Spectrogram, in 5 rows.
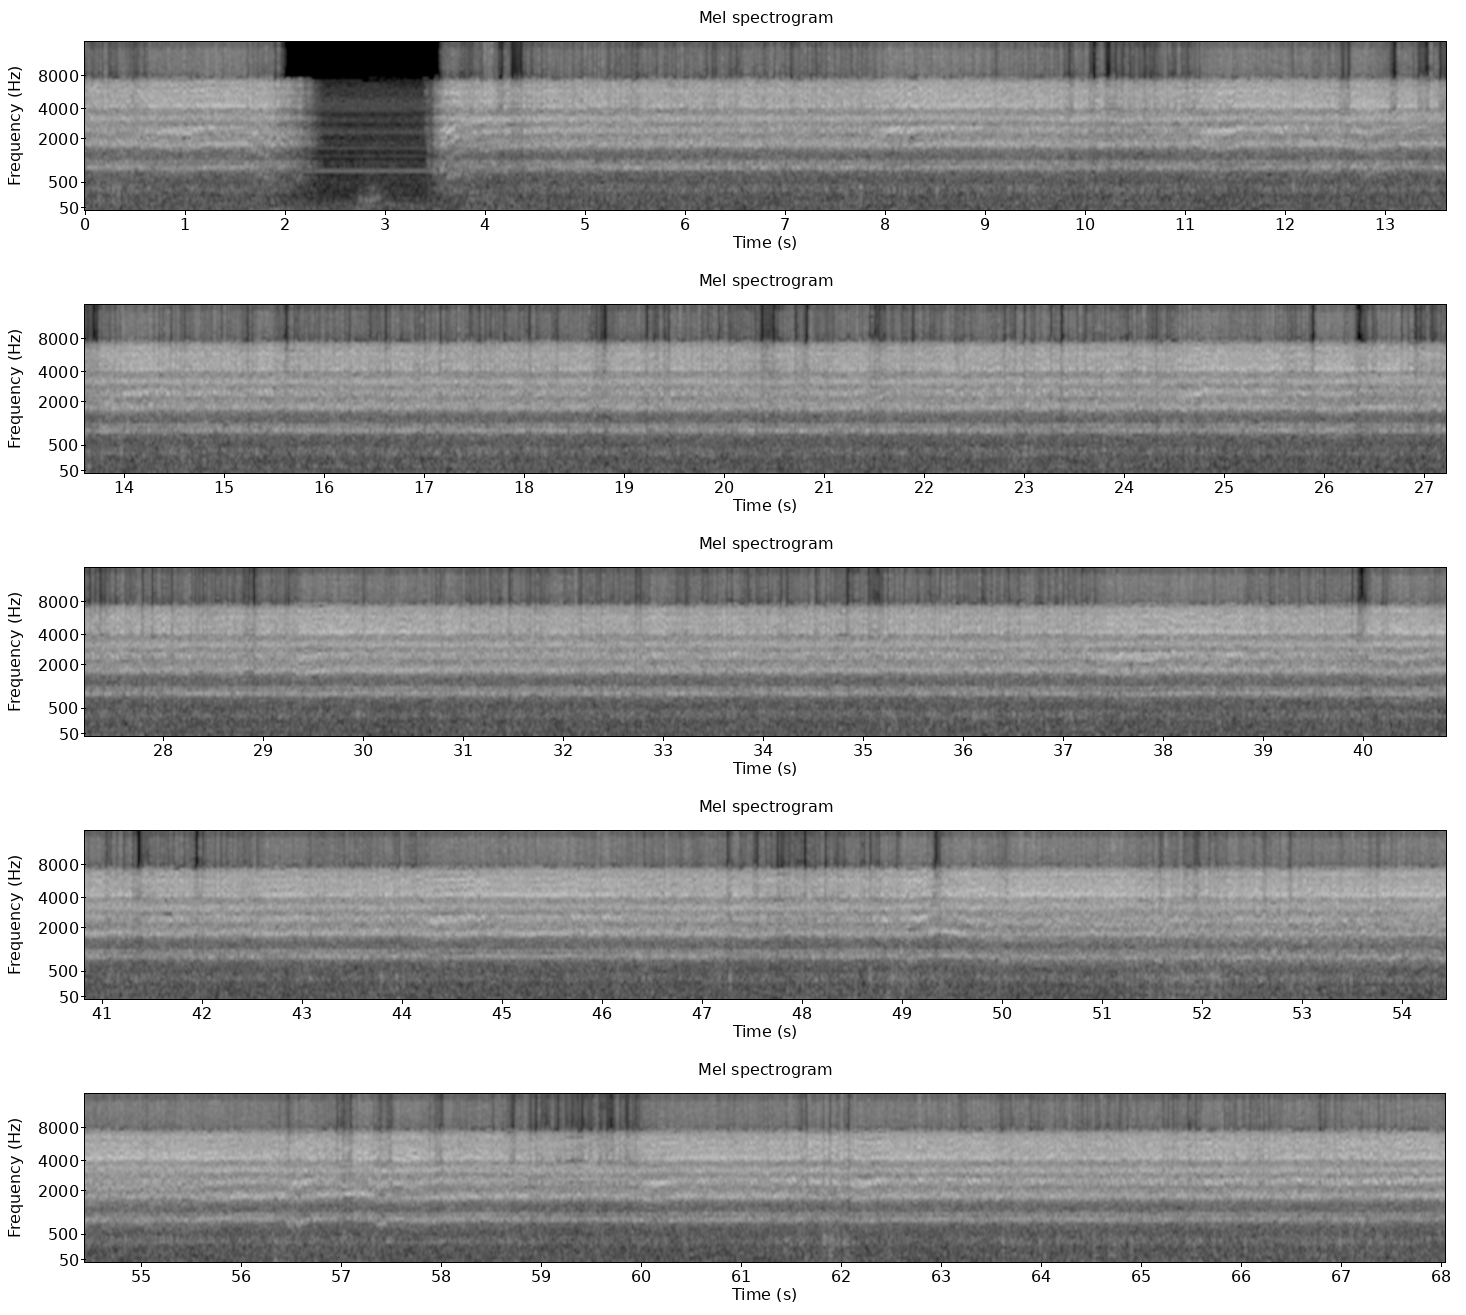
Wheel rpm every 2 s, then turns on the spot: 160, 70, 230, 230, 230, 230, 220, 230, 240, 240, 240, 230, 230, 230, 230, 230, 230, 240, 230, 230, 220, 230, 230, 230, 220, 210, 210, 220, 230, 230, 230, 230, 230, 230.
none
